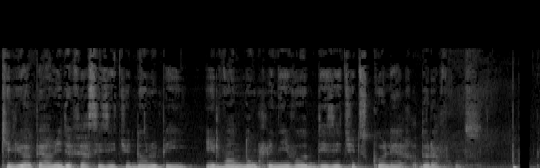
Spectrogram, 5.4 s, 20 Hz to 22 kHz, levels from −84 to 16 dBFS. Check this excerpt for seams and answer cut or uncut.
uncut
